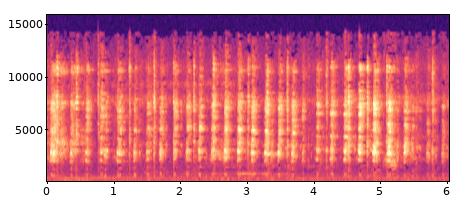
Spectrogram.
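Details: Nestling little egrets begging while waiting to be fed: a fast, rattling series of harsh, hissy clicks, roughly two to three per second, steady and insistent, with a faint low hum beneath.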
